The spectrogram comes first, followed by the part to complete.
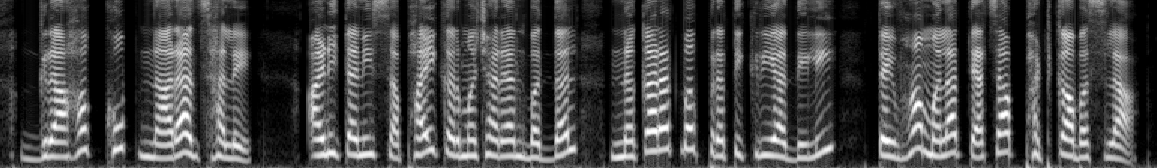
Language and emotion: Marathi, angry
